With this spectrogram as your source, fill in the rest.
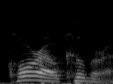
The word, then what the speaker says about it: Kourokumura: Kourokumura. Yeah. Okay, Kourokumura.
